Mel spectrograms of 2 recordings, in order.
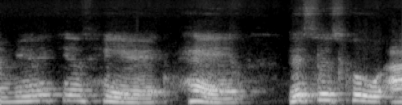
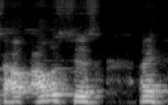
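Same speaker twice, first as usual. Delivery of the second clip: ordinary delivery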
